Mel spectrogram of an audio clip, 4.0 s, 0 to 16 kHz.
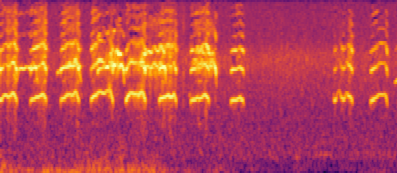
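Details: In Victoria, Australia, on 4 December 2024, a nankeen kestrel gives a burst of sharp, arched squeals in rapid series, pauses briefly, then resumes with a few more notes.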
